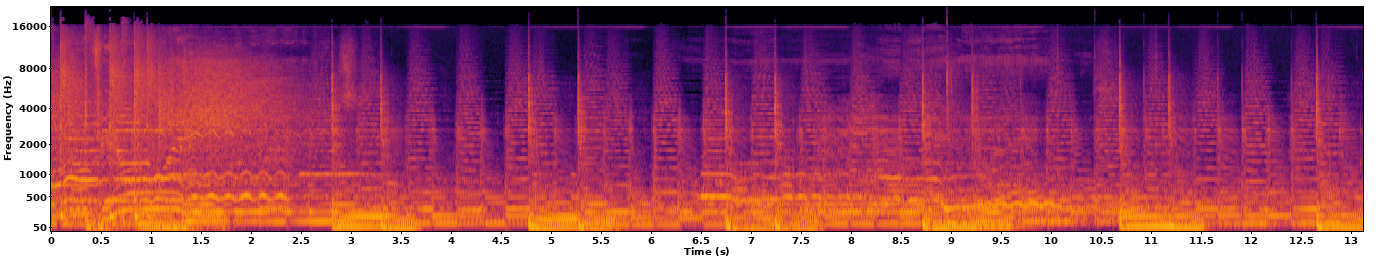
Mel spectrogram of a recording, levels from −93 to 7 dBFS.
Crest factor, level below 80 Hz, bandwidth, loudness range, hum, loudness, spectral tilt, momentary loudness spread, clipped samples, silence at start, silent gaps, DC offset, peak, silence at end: 16 dB; -22 dBFS; 18 kHz; 4 LU; none; -18 LUFS; -5 dB/octave; 9 LU; under 0.1%; 0 s; none; under 0.1%; 0 dBFS; 0 s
